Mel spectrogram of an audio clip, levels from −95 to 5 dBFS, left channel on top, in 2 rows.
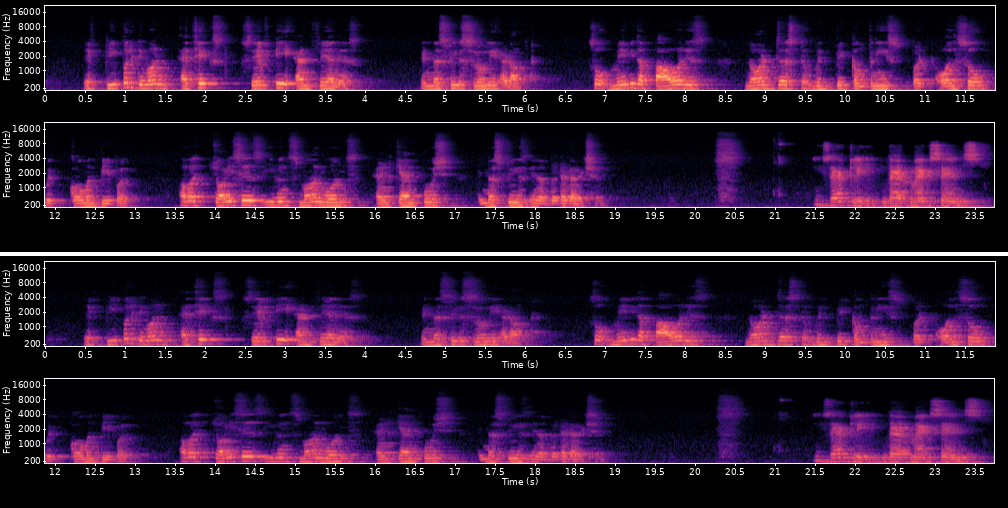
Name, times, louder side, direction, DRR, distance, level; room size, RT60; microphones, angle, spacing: voice 1, 0.5-3.9 4.7-6.1 6.8-8.3 8.8-13.0 13.6-16.9 17.3-18.9 20.3-20.5, left 7 dB, 75° left, 0.3 m, -25 dB
voice 2, 21.5-23.6, left 3 dB, 50° left, 1.0 m, -31 dB
10.5 x 4.0 x 4.9 m
head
